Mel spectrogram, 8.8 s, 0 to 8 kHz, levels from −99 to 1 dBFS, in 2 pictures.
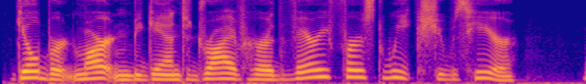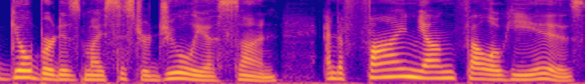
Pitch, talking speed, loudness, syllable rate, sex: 185 Hz, 180 wpm, -19 LUFS, 4.7 syllables/s, female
